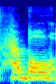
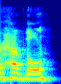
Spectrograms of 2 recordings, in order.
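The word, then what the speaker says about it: הבל: Um, Depending on how you want to pronounce Hebrew, it's Hebel or Hevel. Hevel is probably the more common pronunciation, Hevel.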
